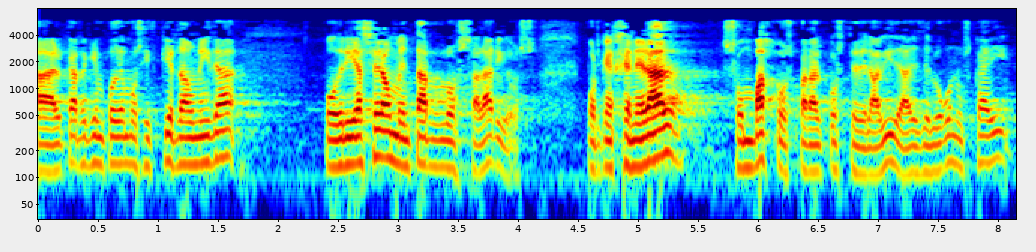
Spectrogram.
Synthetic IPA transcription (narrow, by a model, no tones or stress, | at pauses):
elkarekjempo̞ð̞e̞mo̞siθkje̞ɾðauniða | po̞ð̞ɾiase̞ɾawmẽnt̪aɾlo̞sːalaɾjo̞̰s | po̞ɾkeŋxe̞ne̞ɾalso̞mbaxo̞spaɾaelko̞st̪e̞ð̞e̞laβ̞iðaðe̞zðe̞lwe̞ɣ̞oenuskaj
